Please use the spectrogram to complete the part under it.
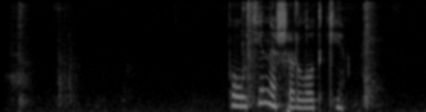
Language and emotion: Russian, neutral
